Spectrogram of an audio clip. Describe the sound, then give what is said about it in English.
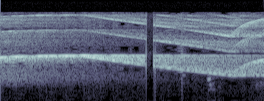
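A siren wails in a steady, loud electronic tone with layered pitches, cutting out briefly partway through before resuming and sliding slightly in pitch near the end. “so let me put the siren on.”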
